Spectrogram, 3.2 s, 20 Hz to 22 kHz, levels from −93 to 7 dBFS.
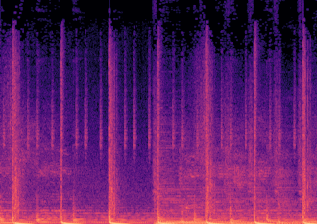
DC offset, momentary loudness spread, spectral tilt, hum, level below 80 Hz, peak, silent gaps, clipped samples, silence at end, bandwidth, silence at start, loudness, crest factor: under 0.1%; 4 LU; -6.5 dB/octave; none; -16 dBFS; 0 dBFS; none; under 0.1%; 0 s; 18.5 kHz; 0 s; -14 LUFS; 12 dB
